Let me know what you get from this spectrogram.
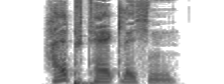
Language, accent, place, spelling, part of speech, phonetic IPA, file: German, Germany, Berlin, halbtäglichen, adjective, [ˈhalpˌtɛːklɪçn̩], De-halbtäglichen.ogg
- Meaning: inflection of halbtäglich: 1. strong genitive masculine/neuter singular 2. weak/mixed genitive/dative all-gender singular 3. strong/weak/mixed accusative masculine singular 4. strong dative plural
